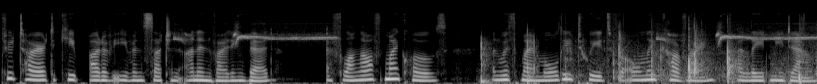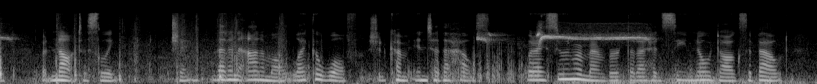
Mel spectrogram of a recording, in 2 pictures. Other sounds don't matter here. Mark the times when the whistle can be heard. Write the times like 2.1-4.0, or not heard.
1.7-3.4, 6.5-8.3, 12.9-14.8.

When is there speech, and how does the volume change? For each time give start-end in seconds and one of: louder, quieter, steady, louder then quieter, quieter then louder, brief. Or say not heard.
0.0-16.1 steady.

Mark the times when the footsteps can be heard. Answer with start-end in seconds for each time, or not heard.
4.8-11.1.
